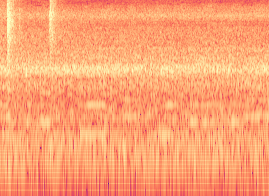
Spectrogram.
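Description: Automatic car wash heard from inside the car: a steady rush of water spray and spinning cloth brush strips against the body and windows, with two sharp knocks in the first second.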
